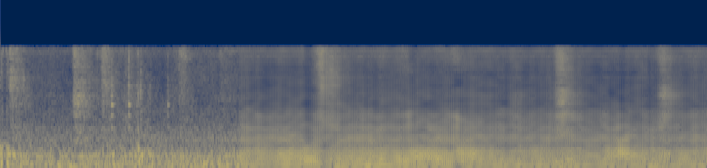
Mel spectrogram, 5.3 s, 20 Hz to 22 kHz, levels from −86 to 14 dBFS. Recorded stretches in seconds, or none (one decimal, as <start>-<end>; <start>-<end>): 0.0-1.8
